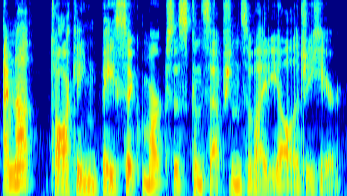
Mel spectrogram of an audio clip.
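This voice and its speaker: A man's voice: fairly low pitch, very animated, a little fast, gravelly, dry recording, studio quality. A man giving an articulate, emphatic and wry scripted reading of an essay as its narrator.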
